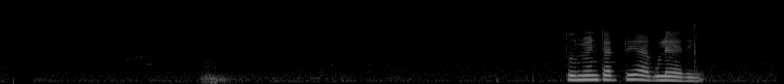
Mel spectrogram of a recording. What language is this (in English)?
Sinhala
